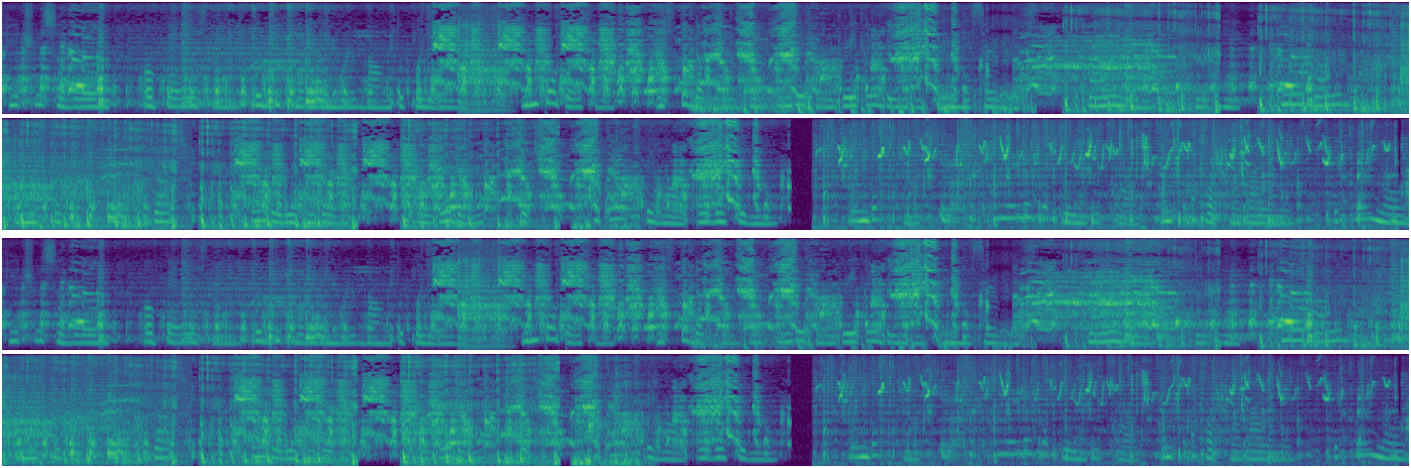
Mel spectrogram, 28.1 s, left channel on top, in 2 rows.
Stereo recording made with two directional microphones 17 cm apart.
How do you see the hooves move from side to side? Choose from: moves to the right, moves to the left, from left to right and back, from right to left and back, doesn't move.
moves to the right.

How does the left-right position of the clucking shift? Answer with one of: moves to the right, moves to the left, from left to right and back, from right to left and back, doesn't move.
from left to right and back.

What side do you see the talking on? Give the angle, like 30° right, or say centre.
20° left.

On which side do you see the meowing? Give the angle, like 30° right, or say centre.
centre.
